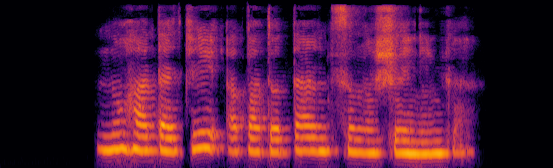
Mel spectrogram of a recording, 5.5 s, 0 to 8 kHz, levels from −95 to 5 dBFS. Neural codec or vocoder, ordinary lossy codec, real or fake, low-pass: codec, 16 kHz, 4 kbps, FreqCodec, smaller model; AAC, 32 kbps; fake; 7.2 kHz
